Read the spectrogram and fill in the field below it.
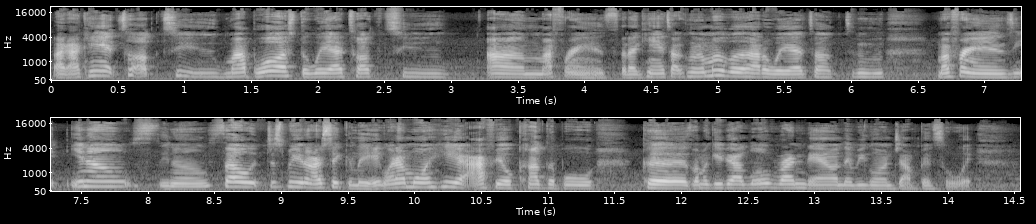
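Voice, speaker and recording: Here a woman talks with a Baltimore accent at a fairly quick pace. Her medium pitch moves with ordinary variation. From Baltimore, Maryland, US. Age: 20s. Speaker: podcast host. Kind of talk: casual motivational monologue. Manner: fast; animated.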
